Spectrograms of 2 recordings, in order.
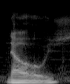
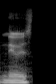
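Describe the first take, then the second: First: The vowel sounds like the word 'nose'. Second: The vowel sounds like the word 'news'. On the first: "I think no nose sounds uh cooler" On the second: "It is funny to pronounce it news though"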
